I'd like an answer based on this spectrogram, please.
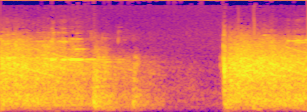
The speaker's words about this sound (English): They look up and see a drifter shooting at a row of gas lanterns hanging in front of the saloon.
